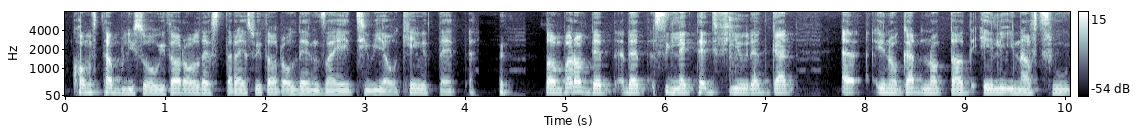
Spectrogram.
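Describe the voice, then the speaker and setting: A man from South Africa hosts a live watchalong stream, chatting casually with his viewers. His voice sits in a mellow, middle register, and he laughs often and repeats phrases as he reads and answers comments. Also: mid-range voice. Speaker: livestream host.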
